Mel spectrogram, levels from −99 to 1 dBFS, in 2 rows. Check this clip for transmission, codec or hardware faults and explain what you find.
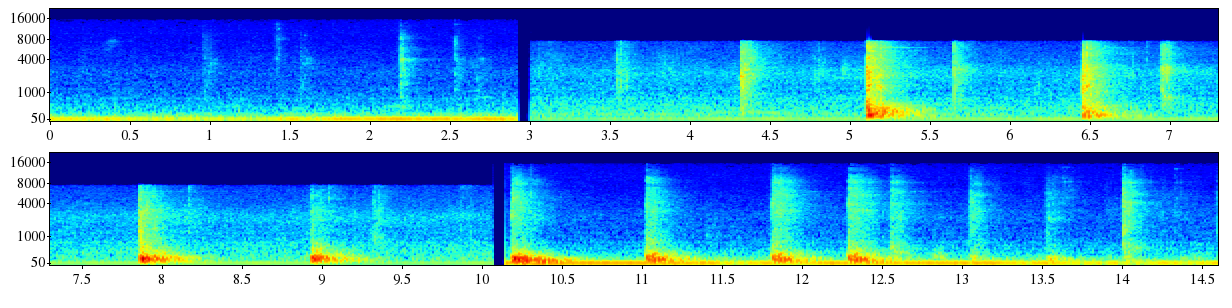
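One fault: from 2.92 to 10.15 s, the input was likely switched to a poorer device that passes nothing above 7.6 kHz. The sound turns duller, with an 80 ms gap at the switch, faint new background noise, and no change in level.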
